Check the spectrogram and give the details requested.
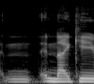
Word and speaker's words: Nike: before about how uh Nike was mispronounced as Nike early in the in its life it's named after the Greek goddess of Victory but nobody knew that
